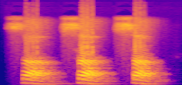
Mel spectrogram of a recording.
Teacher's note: दंती स जब बोलेंगे तो आपका जीव हमेशा दांत में सटना चाहिए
